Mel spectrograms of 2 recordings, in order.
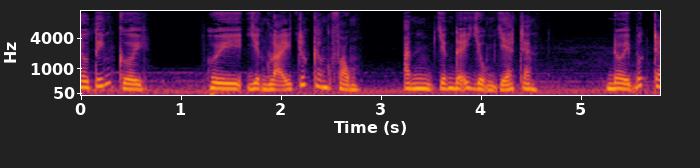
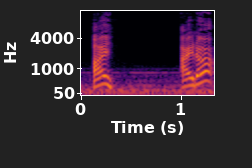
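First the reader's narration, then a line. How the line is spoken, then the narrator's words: Loud voice. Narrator (Vietnamese): Anh lớn tiếng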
